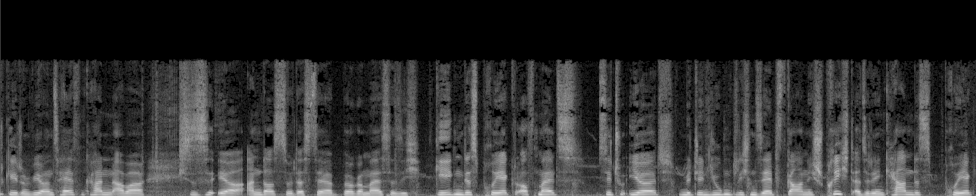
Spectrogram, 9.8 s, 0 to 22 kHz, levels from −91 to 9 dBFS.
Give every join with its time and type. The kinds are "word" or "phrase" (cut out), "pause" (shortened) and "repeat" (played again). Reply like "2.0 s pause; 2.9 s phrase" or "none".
1.8 s word; 4.3 s pause; 6.0 s word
